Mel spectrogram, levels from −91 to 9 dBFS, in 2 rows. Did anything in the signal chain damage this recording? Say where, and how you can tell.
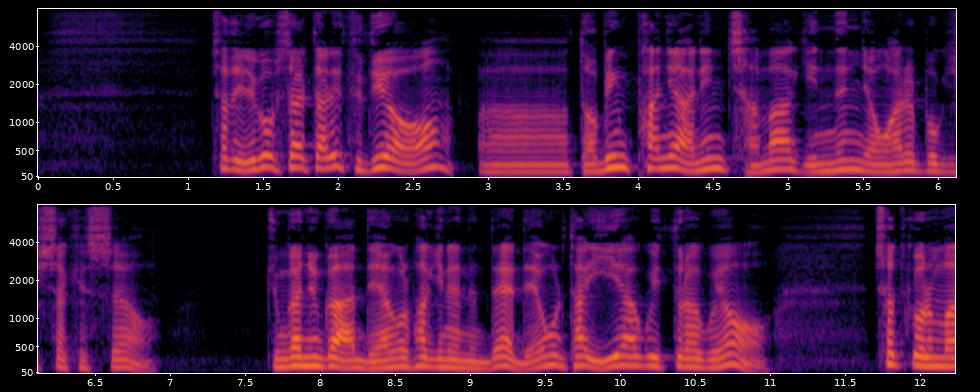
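Yes: automatic gain rising in the call processing stage, from 1.2 to 3.69 s. The gain control judged the input too quiet and lifted it by about 4 dB over those two and a half seconds, so the speech and the background noise swell together.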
